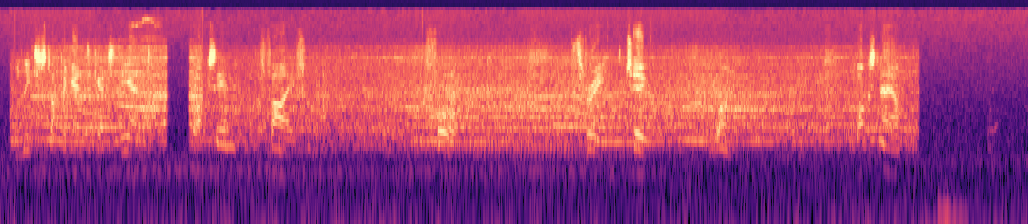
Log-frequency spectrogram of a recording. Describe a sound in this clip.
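A race car engine hums steadily at low speed, then cuts out.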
